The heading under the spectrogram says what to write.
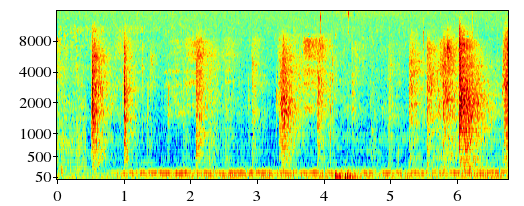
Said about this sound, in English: I always like this part right here where she's banging against the elevator. Freaking out.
